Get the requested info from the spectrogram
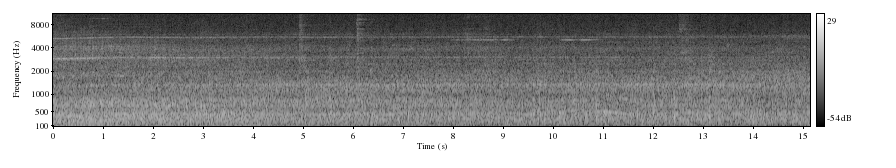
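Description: Sundarban Express, a Bangladesh Railway intercity passenger train, rolling slowly past: a steady rumble of coach wheels on the rails, growing slightly quieter over the seconds.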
